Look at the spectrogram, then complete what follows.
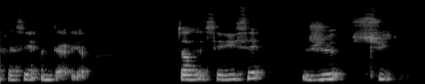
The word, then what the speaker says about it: je suis: Entonces se dice je suis. Entonces ahí no se pronuncia la S al final.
